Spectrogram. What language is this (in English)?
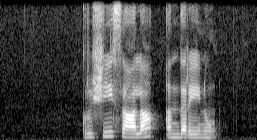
Kannada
